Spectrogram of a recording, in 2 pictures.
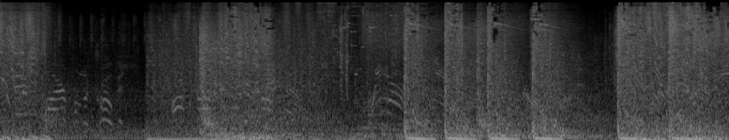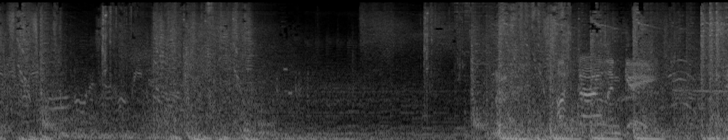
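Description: Krogan gunfire in a Mass Effect video game battle: repeated loud bursts of shots and booms, layered with voices talking and other combat noise throughout.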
